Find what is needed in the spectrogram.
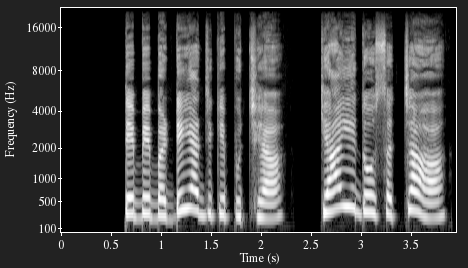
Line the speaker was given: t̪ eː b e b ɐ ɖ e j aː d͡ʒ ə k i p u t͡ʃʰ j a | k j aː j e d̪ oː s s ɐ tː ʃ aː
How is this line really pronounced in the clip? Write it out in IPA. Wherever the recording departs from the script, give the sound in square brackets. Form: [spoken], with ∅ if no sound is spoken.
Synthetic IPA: t̪ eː b e b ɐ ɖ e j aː d͡ʒ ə k [e] p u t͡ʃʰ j a | k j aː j e d̪ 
